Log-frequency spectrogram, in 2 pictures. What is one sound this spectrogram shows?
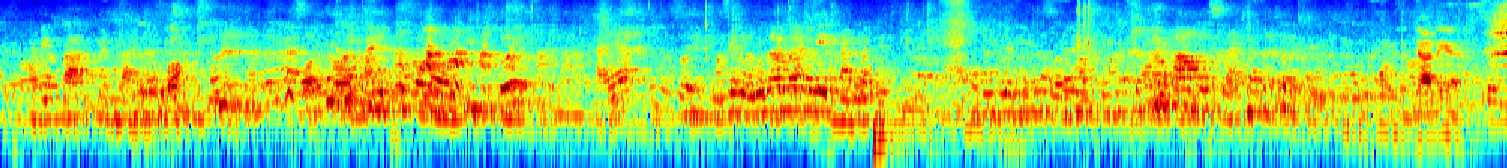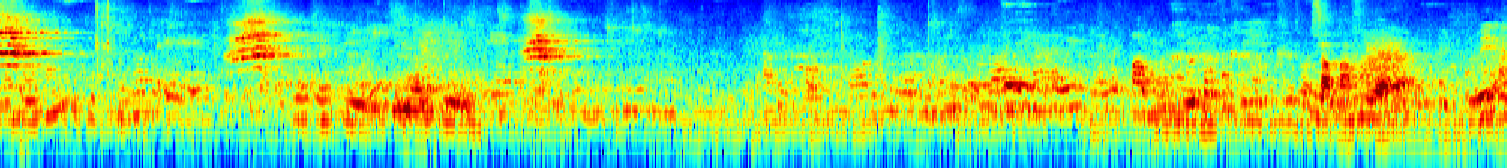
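A young man talks casually, close by.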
